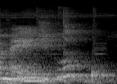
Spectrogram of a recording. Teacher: Na palavra médico, como está acentuada a sílaba mé, então nós já identificamos que a sílaba mais forte é mé.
